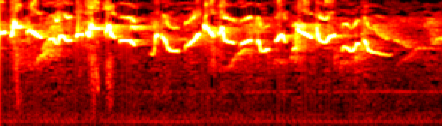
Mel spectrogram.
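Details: An actively singing leaf warbler delivers a clear run of sharp, very high, slurred chirps in fast succession, each a quick up-and-down note, then fades out. A steady low hum sits beneath.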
